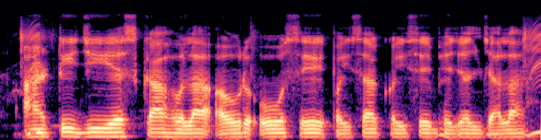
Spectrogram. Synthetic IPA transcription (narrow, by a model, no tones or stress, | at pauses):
aːɾʈid͡ʒieskaɦolaʔɔʊɾosepəɪsakəɪsebʱed͡ʒəld͡ʒaːla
